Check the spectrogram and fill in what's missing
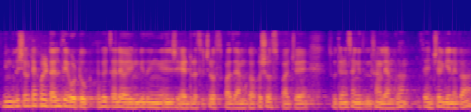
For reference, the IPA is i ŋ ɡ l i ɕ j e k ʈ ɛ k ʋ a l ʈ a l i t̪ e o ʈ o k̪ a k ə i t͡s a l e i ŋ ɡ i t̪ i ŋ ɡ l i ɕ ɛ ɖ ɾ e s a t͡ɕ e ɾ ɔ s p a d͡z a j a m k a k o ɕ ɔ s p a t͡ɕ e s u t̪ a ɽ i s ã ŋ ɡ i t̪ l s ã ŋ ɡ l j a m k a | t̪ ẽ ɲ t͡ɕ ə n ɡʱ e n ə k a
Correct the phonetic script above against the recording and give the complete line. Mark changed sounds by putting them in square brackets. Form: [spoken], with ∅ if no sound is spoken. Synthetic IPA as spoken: i ŋ ɡ l i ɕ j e k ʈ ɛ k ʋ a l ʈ a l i t̪ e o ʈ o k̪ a k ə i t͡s a l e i ŋ ɡ i t̪ i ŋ ɡ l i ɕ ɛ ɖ ɾ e s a t͡ɕ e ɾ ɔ s p a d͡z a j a m k a k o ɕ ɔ s p a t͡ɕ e s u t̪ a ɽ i s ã ŋ ɡ i t̪ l s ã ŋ ɡ l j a m k a | t̪ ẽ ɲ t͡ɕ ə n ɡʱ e n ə k a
